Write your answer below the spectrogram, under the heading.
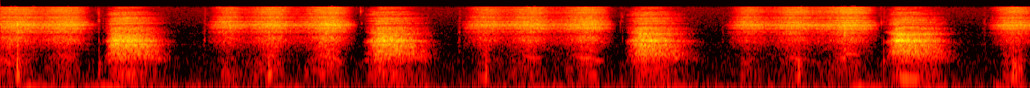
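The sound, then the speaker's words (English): Big, deep breaths drawn in, repeated many times in a steady rhythm. Each intake is a loud, rushing, airy burst with short quiet gaps between them. “So, you're taking like really nice big breaths in.”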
